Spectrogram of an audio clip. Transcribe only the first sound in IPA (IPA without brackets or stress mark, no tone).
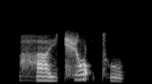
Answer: h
